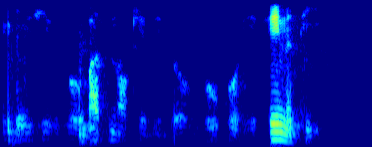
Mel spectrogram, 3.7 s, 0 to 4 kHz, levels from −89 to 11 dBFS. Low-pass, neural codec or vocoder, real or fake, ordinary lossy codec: 3.6 kHz; vocoder, 22.05 kHz, 80 mel bands, Vocos; fake; AAC, 32 kbps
